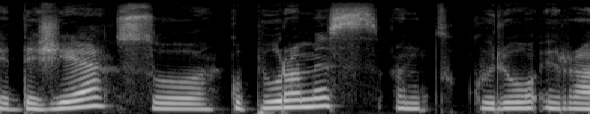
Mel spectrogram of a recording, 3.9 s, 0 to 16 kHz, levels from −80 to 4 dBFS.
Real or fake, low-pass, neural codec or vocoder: real; 14.4 kHz; none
